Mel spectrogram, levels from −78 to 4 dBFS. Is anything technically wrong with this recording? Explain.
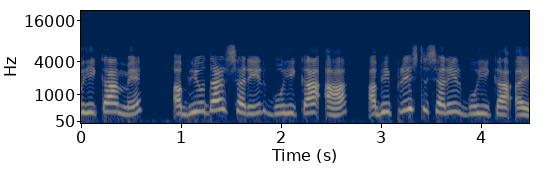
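No, nothing stood out on listening to this speech clip.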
